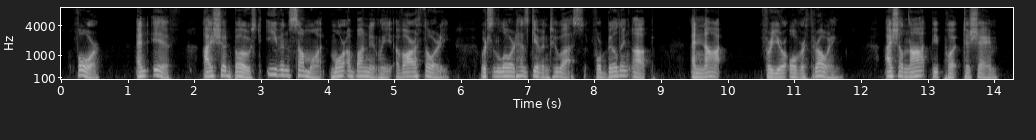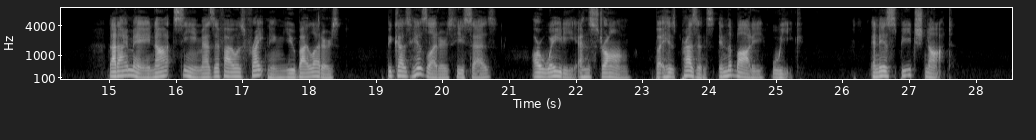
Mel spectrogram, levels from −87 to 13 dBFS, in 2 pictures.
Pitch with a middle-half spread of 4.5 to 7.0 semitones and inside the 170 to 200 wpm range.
No: average, 4.8 semitones; average, 155 wpm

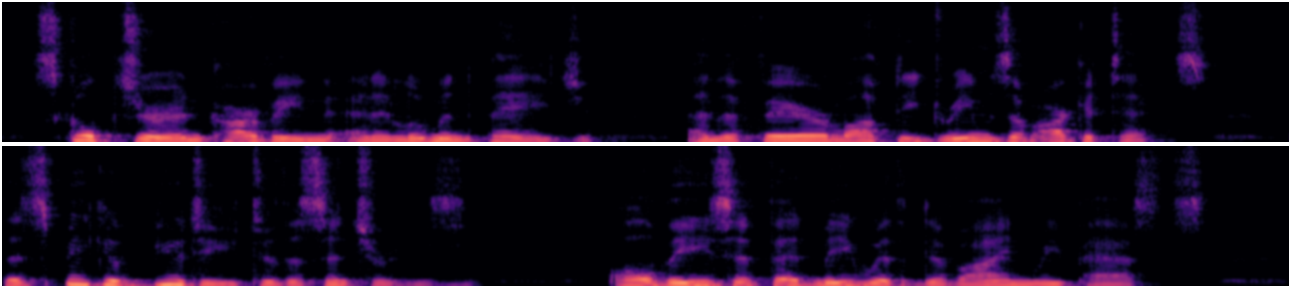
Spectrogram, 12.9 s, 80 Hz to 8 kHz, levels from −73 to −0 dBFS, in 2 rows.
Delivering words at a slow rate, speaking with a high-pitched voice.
No: slow, 130 wpm; medium, 145 Hz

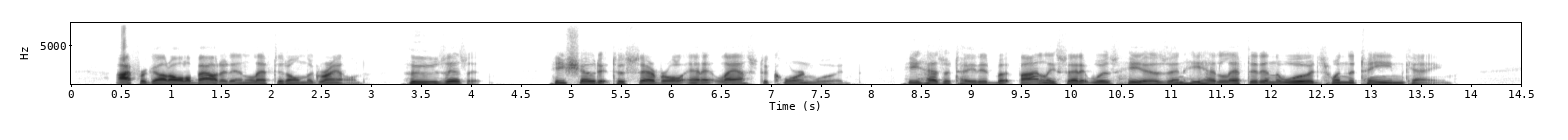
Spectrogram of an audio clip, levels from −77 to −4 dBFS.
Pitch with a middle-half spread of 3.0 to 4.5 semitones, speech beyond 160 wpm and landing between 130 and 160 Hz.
No: average, 5.3 semitones; average, 180 wpm; low, 135 Hz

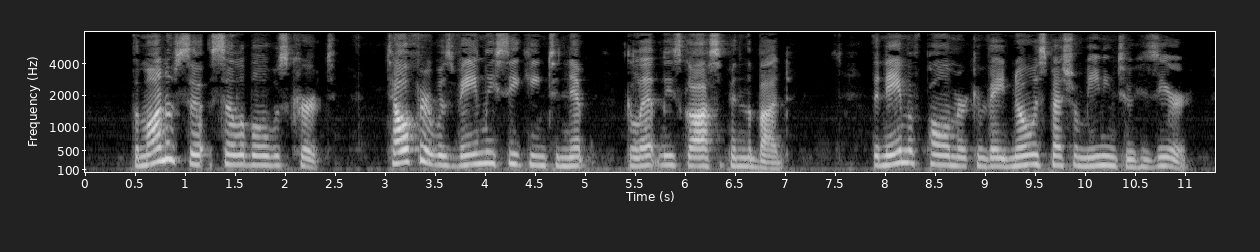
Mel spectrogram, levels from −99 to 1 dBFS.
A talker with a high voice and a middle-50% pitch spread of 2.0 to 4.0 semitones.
Yes: high, 195 Hz; average, 2.9 semitones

